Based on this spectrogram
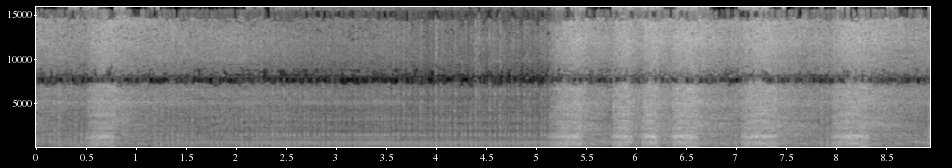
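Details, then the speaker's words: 1970s Homelite XL12 chainsaw first run after years of sitting: rough uneven two-stroke idle, throttle blips sag and stumble before picking up; running slightly lean and bogging at first, richened after adjustment. "It was leaning a little bit at first. You can hear it kind of bog. It wasn't bad, but you can hear it a little bit."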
